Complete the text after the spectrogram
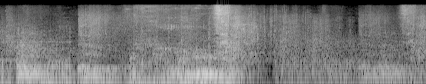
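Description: A fiery blast whooshes and crackles.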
